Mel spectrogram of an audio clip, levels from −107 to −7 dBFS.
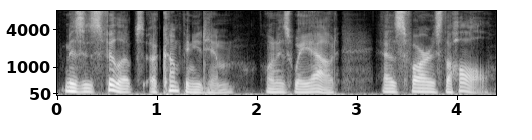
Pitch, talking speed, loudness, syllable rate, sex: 110 Hz, 175 wpm, -18 LUFS, 5.0 syllables/s, male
